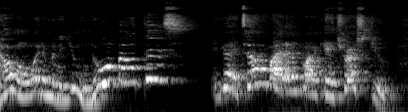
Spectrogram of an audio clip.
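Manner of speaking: very high, indignant disbelief; outraged husband finding out she knew; Jefferson, outraged. Retold or imitated. Jefferson confronting his wife over the secret, high and outraged. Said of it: "And Jefferson's like".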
